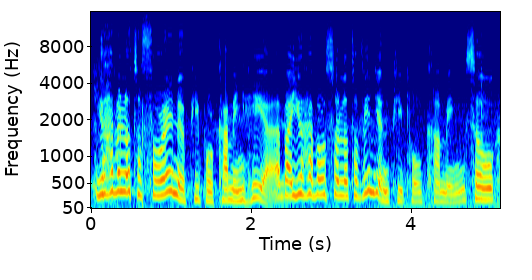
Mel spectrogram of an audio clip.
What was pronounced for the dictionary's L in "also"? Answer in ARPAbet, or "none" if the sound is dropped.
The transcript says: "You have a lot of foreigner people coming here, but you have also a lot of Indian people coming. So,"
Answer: L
